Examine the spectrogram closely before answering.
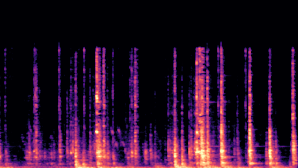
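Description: A metal bar clanks and scrapes against rusty metal.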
